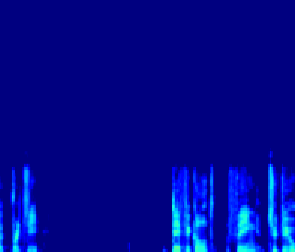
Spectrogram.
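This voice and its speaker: The speaker is a man with a Finnish accent. He talks at a fairly slow pace. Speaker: esports commentator. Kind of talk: live commentary. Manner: halting, many fillers.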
